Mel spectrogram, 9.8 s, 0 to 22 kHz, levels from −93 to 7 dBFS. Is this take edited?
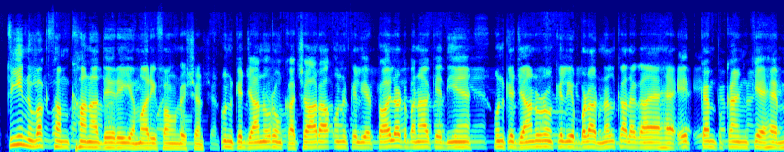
yes; 2 cuts; at 2.6 s, 8.5 s

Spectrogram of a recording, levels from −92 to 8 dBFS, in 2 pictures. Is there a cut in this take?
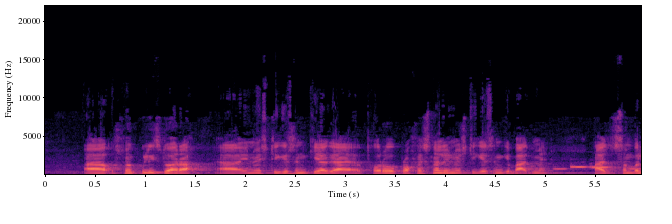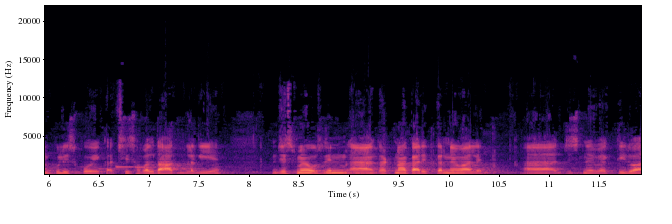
no; 0 cuts

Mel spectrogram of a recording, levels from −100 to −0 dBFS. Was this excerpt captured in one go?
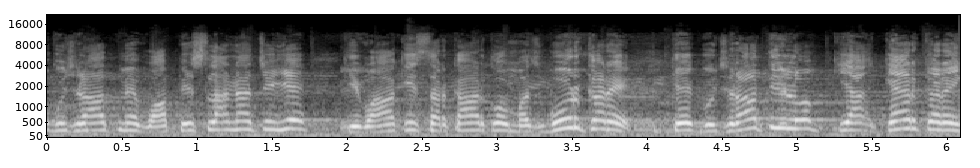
no; 1 cut; at 1.9 s

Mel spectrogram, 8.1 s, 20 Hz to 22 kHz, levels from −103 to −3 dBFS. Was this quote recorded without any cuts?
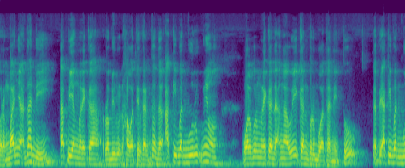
no; 1 cut; at 1.1 s

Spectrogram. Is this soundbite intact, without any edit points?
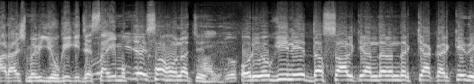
no; 1 cut; at 2.3 s

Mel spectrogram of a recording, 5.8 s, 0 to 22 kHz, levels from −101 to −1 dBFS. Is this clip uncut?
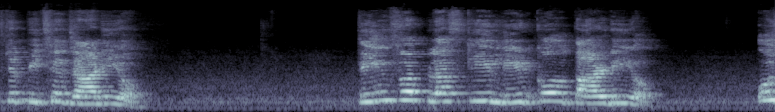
yes; 0 cuts

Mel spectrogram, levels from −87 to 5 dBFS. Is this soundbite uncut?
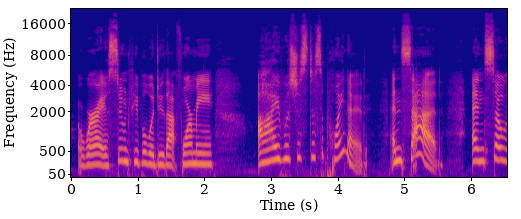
yes; 0 cuts

